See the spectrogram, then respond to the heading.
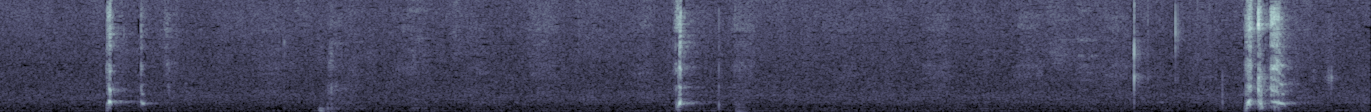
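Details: Attack of hiccups: brief, sharp hiccup sounds with a few small follow-up clicks in a quiet room.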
